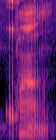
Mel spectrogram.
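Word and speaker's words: Quang: I've had my son meet me there a couple of times and it's spelled like qu u a n g kang. Yep. Qu a n g. Yeah. Exactly how it's spelled.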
